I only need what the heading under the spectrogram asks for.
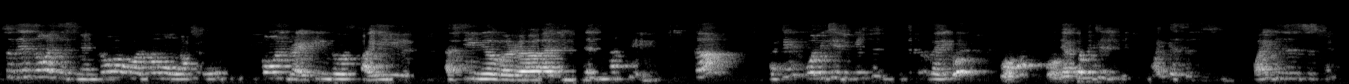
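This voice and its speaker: Hoarse middle-aged Indian woman, lively talk that quizzes the room, pitched a bit high, heard from afar in an echoey hall. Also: a little fast, slight background noise. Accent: Indian English. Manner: animated, questioning the audience. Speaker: speaker addressing teachers. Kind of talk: interactive conference talk. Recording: echoey hall from far off, dull.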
